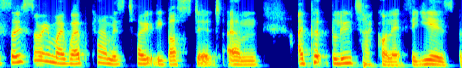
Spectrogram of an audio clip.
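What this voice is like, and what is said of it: London British accent. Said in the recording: “gorgeous London British accent”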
